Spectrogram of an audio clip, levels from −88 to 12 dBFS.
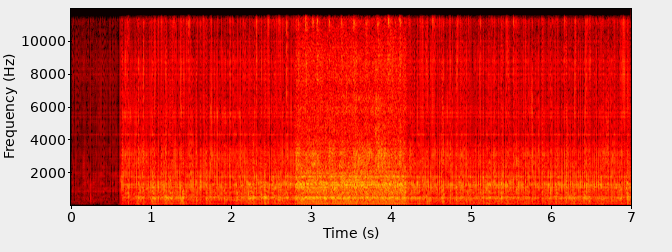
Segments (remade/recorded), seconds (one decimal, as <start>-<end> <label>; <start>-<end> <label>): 0.0-2.8 remade; 2.8-4.2 recorded; 4.2-7.0 remade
